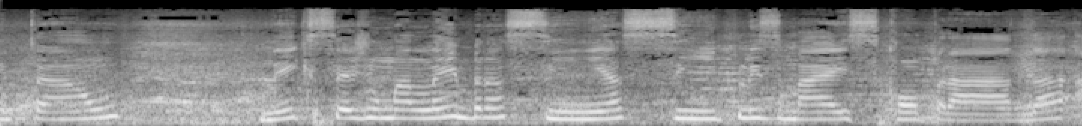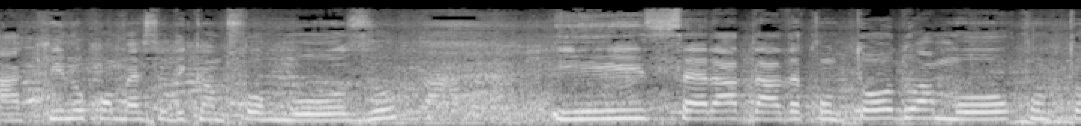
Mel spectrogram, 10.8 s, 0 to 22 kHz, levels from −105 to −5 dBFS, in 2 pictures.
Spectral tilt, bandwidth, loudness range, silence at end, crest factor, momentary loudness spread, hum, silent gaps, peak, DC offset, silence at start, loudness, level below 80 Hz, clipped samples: -4 dB/octave; 16.5 kHz; 2 LU; 0 s; 12 dB; 4 LU; none; none; -6 dBFS; under 0.1%; 0 s; -18 LUFS; -52 dBFS; under 0.1%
